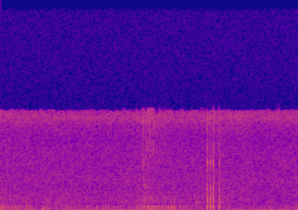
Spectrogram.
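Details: Close, steady purring from a domestic cat, a grainy low drone swelling gently in the middle, with a quick cluster of clicks near the end.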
